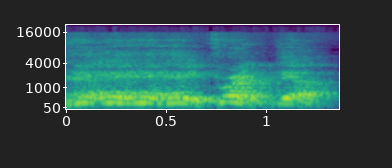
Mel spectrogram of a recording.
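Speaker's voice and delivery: high, loud buddy-buddy lion; chatty lion. Pretend. Lion casually quizzing Frank the zebra, high and loud. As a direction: greet your prey like an old pal.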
